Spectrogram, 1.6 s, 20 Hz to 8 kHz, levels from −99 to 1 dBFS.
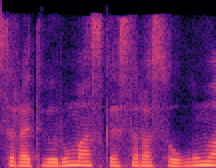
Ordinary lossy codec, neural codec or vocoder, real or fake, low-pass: AAC, 32 kbps; codec, 16 kHz, 0.8 kbps, ZipCodec; fake; 7.2 kHz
